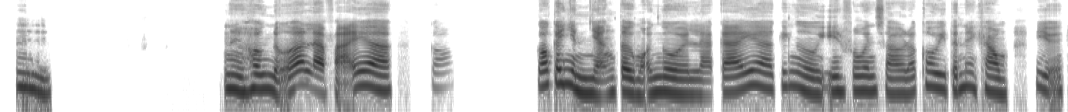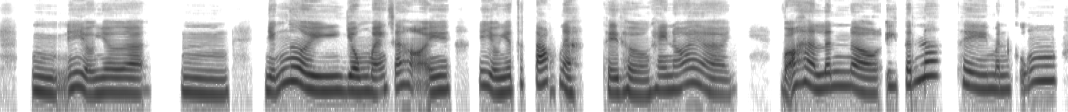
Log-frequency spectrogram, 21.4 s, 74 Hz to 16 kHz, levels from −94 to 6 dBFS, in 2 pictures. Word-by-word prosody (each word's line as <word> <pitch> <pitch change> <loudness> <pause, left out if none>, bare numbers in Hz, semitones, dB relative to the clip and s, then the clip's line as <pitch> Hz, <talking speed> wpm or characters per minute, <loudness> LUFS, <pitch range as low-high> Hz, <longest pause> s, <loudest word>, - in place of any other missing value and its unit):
Ừm. 230 -7 -1 1.7
Ừ, 225 -2 +3
hơn 225 +2 +3
nữa 225 +7 +3
là 205 -5 +5
phải, 225 +6 0
a, 230 -5 +5 0.4
có 240 0 -20 0.9
có 260 +1 +4
cái 290 +1 +3
nhìn 230 -10 +3
nhận 175 +1 0
từ 195 -2 +4
mọi 175 +1 -3
người 190 -2 +2
là 170 -1 -5
cái, 205 +6 +2
a, 250 -3 +1
cái 255 +3 -9
người 210 -8 0
influencer 205 -2 -1
đó 190 - -3
có 260 - -3
uy 235 -2 +1
tín 215 +2 -3
hay 250 -2 -3
không. 200 -4 +1 0.3
Ví 250 - -7
dụ, 215 - -1 0.5
ừm, 195 -3 -1
ví 235 +4 -2
dụ 200 -7 0
như, 195 +1 0
a, 185 -1 +1 0.4
ừm, 185 -3 -3 0.4
những 210 +9 -1
người 250 -10 +5 0.2
dùng 205 -1 +3
mạng 190 +3 +1
xã 240 +1 -2
hội, 255 -5 -1 0.5
ví 270 - -4
dụ 210 -6 0
như 195 +2 +2
TikTok 280 -1 0
nè, 195 - +1 0.3
thì 190 -1 +1
thường 180 -3 -2
hay 210 +1 -1
nói, 270 +8 -2
ờ, 190 -7 -2 0.6
Võ - - +4
Hà 290 -3 +2
Linh 245 +3 0
đồ 200 -6 +3
uy 255 0 -6
tín 275 0 0
á, 415 - +6 0.3
thì 245 -5 0
mình 220 -1 -3
cũng 330 +9 -2
215 Hz, 170 wpm, -22 LUFS, 195-250 Hz, 1.7 s, á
